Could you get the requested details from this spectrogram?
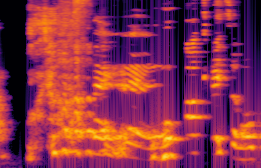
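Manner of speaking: ordinary delivery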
